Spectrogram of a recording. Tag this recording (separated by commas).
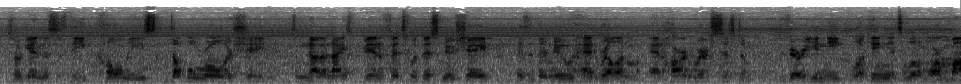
Speech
